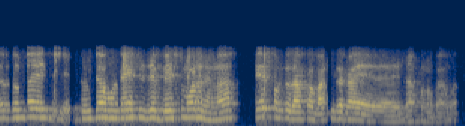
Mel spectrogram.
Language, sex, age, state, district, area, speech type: Marathi, male, 18-30, Maharashtra, Hingoli, urban, conversation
